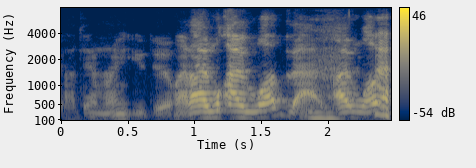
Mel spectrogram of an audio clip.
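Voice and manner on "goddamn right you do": very quiet, very low mutter under the breath. Retelling a press conference reply: muttering under his breath like Roman Reigns. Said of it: "under his breath, he's like".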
